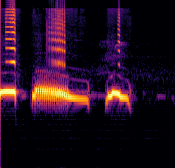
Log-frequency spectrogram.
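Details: Spotted dove cooing in a fast local 'kích bổi' style: a short clear note, a long rough throbbing coo sliding down, then a clean arched note, all around a steady low pitch.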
